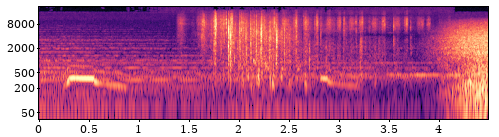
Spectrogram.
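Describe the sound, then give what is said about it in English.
An owl hoots twice, low and mellow, the calls a couple of seconds apart over a rustling, breathy background that swells into a louder whoosh at the end. “She's an owl.”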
